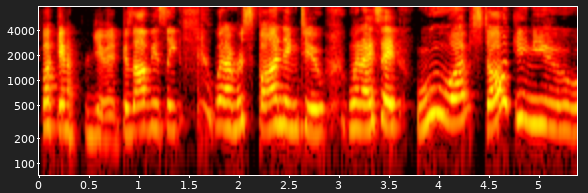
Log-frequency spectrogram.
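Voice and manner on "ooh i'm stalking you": slow, mocking tone, as if it were absurd. Acting out a reply to a ridiculous accusation: imitating a mocking reply. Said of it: "I'm treating you as absurd".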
